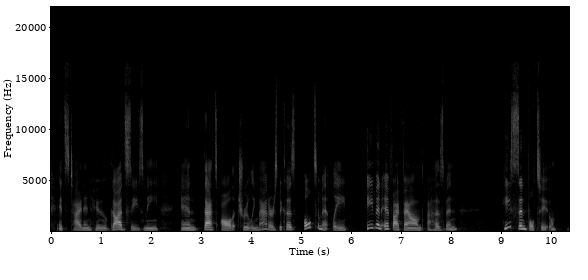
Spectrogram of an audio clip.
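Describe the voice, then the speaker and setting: With a Southern US accent, a woman talks at a fairly slow pace with a fairly low pitch and lively intonation. The recording is very clean with a silent background and a dry, close sound with no echo. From US South, mainly Nashville, Tennessee. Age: 30s. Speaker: radio host. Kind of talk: casual interview.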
